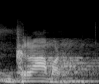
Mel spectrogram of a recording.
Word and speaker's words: grammar: That one is grammar, which feels very complicated. But here no complication. Grammar, as it is a noun, takes stress on primary syllable, grammar.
